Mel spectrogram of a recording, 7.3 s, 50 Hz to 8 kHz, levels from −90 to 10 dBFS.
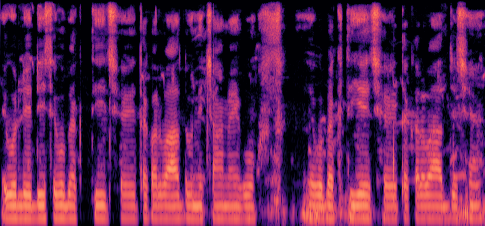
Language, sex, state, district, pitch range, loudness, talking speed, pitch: Maithili, male, Bihar, Saharsa, 115-120 Hz, -16 LUFS, 150 wpm, 120 Hz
